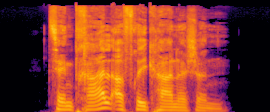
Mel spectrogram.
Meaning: inflection of zentralafrikanisch: 1. strong genitive masculine/neuter singular 2. weak/mixed genitive/dative all-gender singular 3. strong/weak/mixed accusative masculine singular
- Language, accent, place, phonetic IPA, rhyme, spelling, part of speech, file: German, Germany, Berlin, [t͡sɛnˌtʁaːlʔafʁiˈkaːnɪʃn̩], -aːnɪʃn̩, zentralafrikanischen, adjective, De-zentralafrikanischen.ogg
